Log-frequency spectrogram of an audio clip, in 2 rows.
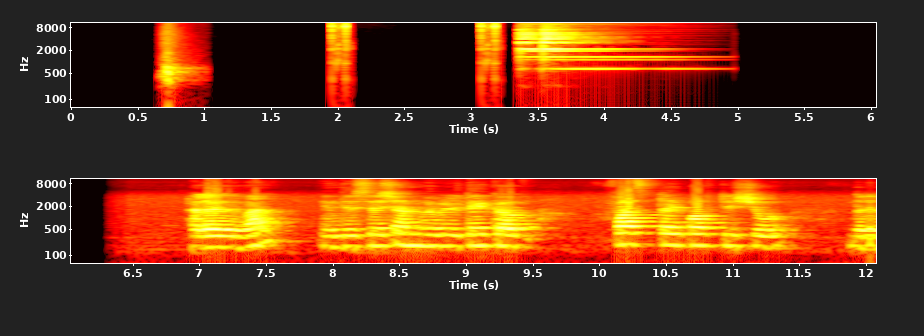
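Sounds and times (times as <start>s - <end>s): notification bell ding: 3.4s - 5.0s.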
